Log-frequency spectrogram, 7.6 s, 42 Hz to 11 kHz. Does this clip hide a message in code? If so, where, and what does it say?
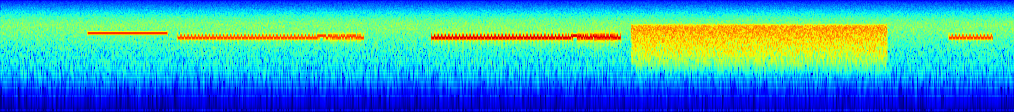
Yes: fax machine handshake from 0.7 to 7.4 s, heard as a long tone, a warble and hiss, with phone line noise.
